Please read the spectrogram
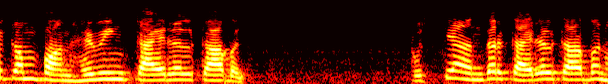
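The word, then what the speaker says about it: chiral: उसको असमेट भी बोलते हैं इसको आप कैसे प्रोनाउंस करोगे कैसे बोलोगे इसको सीच आई आर ए एल व ू प्रस कायरल and organic Kampa having us semantic carbon इस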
